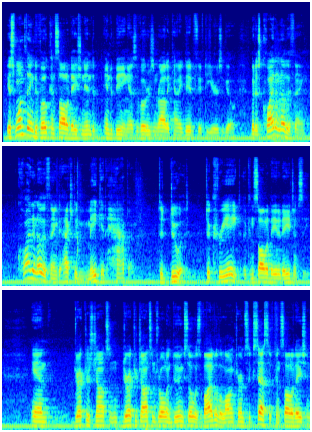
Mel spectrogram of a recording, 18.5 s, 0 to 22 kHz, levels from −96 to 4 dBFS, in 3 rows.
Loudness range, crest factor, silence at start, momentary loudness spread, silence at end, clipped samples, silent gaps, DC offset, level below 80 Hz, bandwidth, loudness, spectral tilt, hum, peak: 5 LU; 18 dB; 0 s; 16 LU; 0 s; under 0.1%; none; under 0.1%; -60 dBFS; 15.5 kHz; -30 LUFS; -6 dB/octave; none; -12 dBFS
